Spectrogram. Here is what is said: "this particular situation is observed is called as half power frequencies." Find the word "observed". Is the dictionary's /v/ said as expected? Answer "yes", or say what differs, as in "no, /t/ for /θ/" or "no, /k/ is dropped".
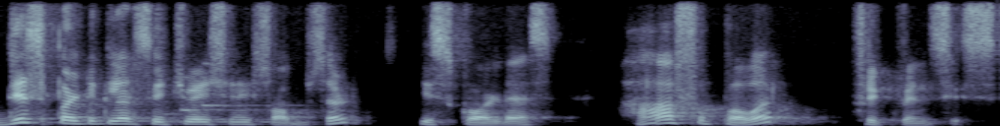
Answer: no, /v/ is dropped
